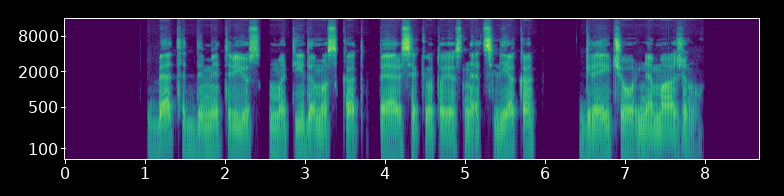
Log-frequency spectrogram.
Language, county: Lithuanian, Marijampolė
